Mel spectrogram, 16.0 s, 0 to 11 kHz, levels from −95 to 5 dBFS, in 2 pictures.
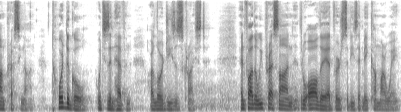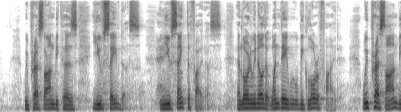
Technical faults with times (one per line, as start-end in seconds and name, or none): none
